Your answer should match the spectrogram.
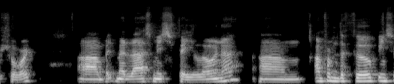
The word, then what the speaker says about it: Faylona: uh right for short but my last miss feylona um i'm from the philippines originally i've been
